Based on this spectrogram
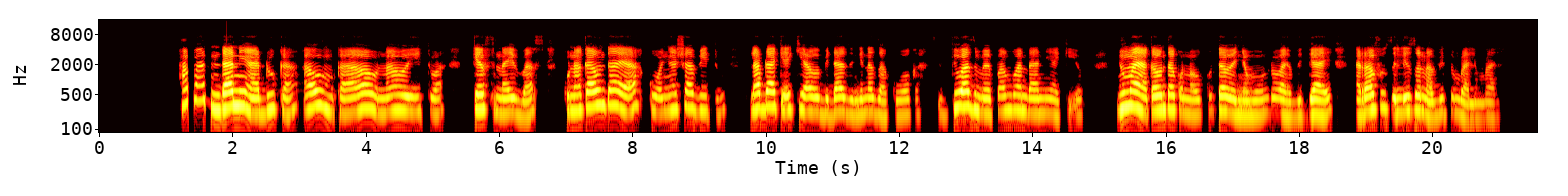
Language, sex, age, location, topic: Swahili, female, 25-35, Nairobi, finance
